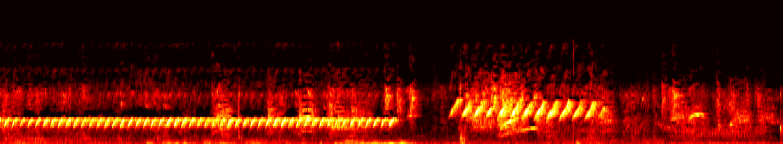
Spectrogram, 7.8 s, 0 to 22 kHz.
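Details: Canary singing an error-free tutor song meant for teaching fledglings, 2022: a long, steady, rapid trill held about four seconds, then a quick switch to bright downward-sweeping notes repeated in a fast series, fading at the end.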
